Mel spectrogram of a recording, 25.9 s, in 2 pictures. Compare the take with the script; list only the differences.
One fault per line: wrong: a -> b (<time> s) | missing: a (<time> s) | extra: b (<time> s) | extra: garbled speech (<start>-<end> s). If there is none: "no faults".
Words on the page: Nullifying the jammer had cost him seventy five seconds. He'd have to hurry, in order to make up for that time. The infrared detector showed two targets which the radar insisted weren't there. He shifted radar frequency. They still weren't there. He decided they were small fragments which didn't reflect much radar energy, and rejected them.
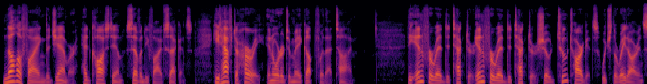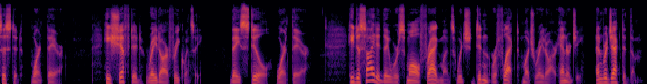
extra: infrared detector (9.5 s)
